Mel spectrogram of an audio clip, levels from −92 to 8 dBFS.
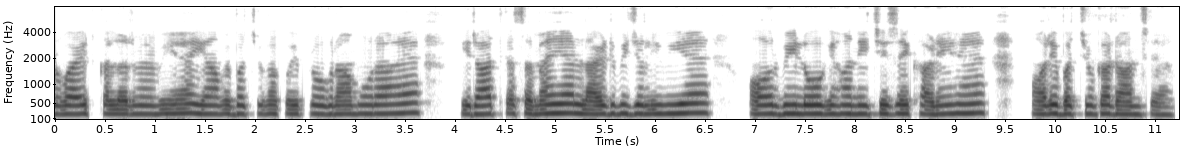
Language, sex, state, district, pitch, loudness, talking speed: Hindi, female, Uttar Pradesh, Budaun, 220 Hz, -21 LUFS, 190 wpm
